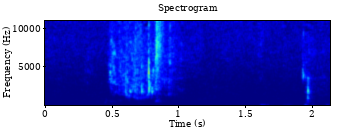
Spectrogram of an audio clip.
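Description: Brief water splash as a small perch is pulled up out of the ice-fishing hole on the line, about half a second in.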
